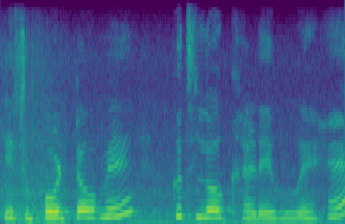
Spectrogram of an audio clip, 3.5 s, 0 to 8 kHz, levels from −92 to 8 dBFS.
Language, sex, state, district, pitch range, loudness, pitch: Hindi, female, Haryana, Charkhi Dadri, 235-280 Hz, -17 LUFS, 260 Hz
